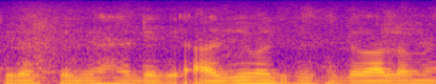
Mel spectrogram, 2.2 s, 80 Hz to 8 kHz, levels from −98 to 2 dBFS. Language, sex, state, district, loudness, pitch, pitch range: Hindi, male, Madhya Pradesh, Umaria, -17 LUFS, 105 Hz, 100-110 Hz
